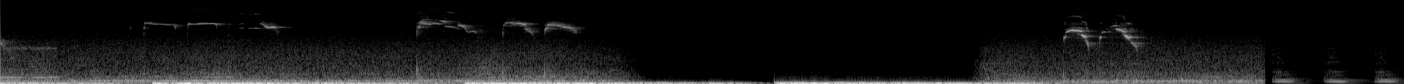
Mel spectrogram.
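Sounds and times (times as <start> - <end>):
songbirds chirping: 0.0 - 6.1, 10.4 - 12.7
loud low rumble: 0.0 - 12.7.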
